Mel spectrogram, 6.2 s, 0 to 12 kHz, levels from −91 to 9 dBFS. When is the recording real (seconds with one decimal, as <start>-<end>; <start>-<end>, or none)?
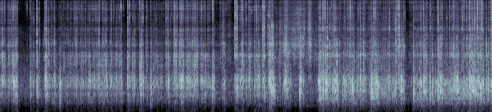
0.0-3.0; 3.7-6.2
